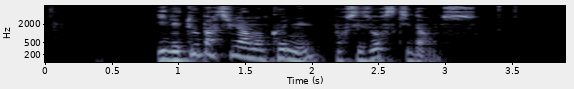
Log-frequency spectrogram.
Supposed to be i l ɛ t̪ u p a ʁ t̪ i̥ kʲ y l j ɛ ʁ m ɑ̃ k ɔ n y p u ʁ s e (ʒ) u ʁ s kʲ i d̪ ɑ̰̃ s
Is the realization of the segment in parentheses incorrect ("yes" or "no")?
yes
